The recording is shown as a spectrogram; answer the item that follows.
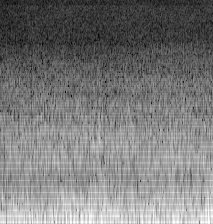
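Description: Motorcycle engine running steadily while riding along a road, heard from the rider's own bike, with road noise.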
